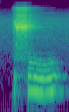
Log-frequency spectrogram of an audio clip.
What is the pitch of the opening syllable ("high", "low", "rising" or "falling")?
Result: low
